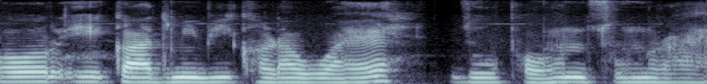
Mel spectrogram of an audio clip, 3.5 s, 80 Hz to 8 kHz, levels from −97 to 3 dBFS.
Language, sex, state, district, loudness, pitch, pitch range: Hindi, female, Himachal Pradesh, Shimla, -19 LUFS, 160 Hz, 155-165 Hz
